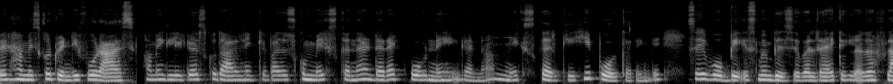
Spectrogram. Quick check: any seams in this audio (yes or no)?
yes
